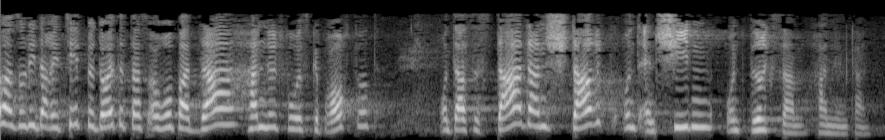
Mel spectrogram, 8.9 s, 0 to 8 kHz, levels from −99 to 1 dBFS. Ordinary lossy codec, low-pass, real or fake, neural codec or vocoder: MP3, 24 kbps; 7.2 kHz; real; none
